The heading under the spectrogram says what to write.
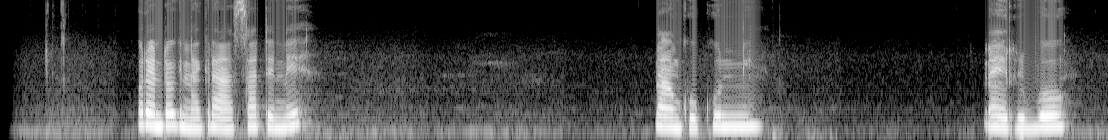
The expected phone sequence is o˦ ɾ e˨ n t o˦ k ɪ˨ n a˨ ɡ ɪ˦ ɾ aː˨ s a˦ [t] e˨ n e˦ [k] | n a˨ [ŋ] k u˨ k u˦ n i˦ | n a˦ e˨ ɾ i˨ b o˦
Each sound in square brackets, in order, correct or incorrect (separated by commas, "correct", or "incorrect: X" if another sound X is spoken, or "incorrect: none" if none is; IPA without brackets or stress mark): correct, incorrect: none, correct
